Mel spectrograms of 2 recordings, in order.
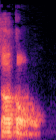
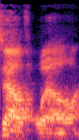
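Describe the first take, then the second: First: The name ends in an 'all' sound. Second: The name ends in a 'well' sound. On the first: This is the original British pronunciation. "it's actually pronounced Southall, according to the Brits" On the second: This is the local Southern pronunciation. "we're here in the South. So it's Southwell"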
